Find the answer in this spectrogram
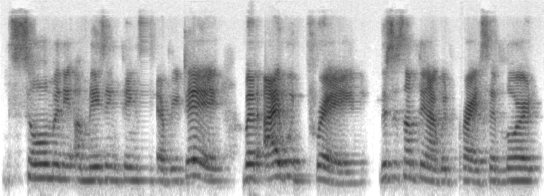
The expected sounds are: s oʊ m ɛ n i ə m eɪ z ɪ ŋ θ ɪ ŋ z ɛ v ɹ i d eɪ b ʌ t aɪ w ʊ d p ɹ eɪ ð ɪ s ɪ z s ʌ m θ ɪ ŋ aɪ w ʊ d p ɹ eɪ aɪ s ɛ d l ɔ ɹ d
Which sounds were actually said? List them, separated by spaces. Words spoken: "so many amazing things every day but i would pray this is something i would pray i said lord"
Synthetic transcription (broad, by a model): s oʊ m ɛ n i ə m eɪ z ɪ ŋ θ ɪ ŋ z ɛ v ɹ i d eɪ b ʌ t aɪ w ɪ d p ɹ eɪ ð ɪ s ɪ z s ʌ m θ ɪ ŋ aɪ w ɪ d p ɹ eɪ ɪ s ɛ d l ɔ ɹ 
